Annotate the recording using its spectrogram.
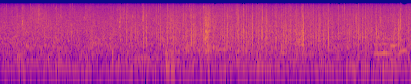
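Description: Steady rain falling: an even hiss with many small drop ticks, and one sharper tick about four seconds in.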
